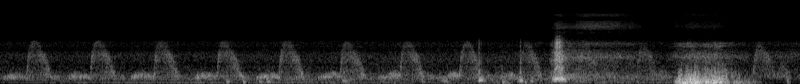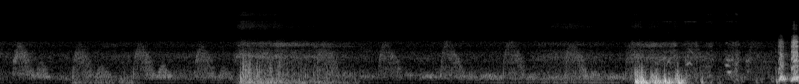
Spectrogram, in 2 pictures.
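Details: A 27-year-old pregnant after a stillbirth, between 12 and 18 weeks, uses a home Doppler. Fast, regular whooshing pulses around 150 a minute: a fetal heartbeat.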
